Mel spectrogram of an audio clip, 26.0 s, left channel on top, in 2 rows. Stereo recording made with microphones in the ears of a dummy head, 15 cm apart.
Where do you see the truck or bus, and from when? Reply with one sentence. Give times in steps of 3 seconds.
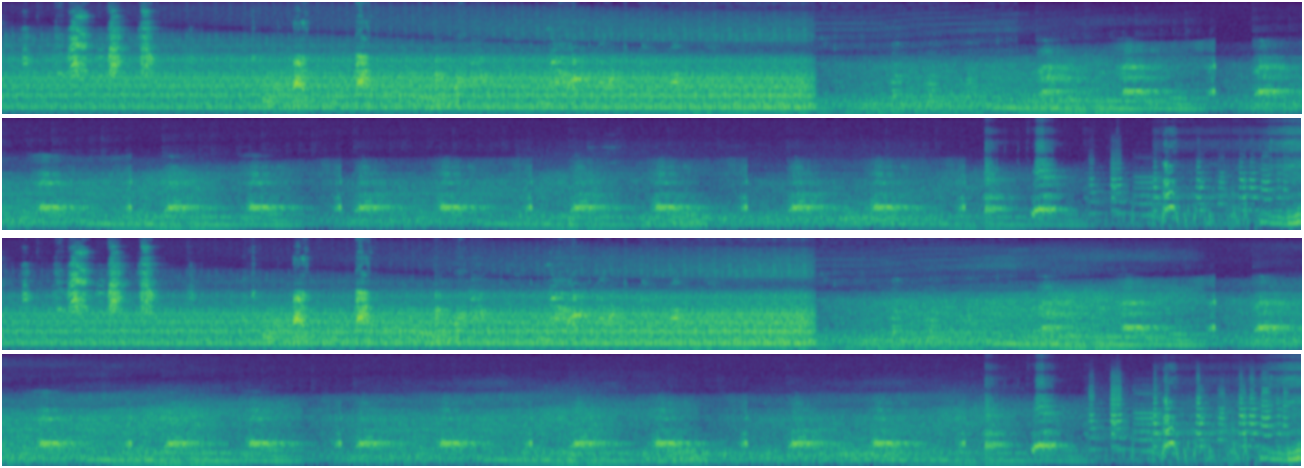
You can hear the truck or bus on the left from 0 s, in the centre from 6 s and on the right from 9 s.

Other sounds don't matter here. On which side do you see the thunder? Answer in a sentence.
You can hear the thunder on the left.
